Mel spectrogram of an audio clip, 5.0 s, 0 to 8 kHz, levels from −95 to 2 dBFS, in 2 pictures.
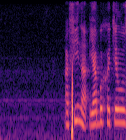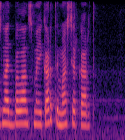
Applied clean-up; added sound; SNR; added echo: none; Tap; 1 dB; none.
